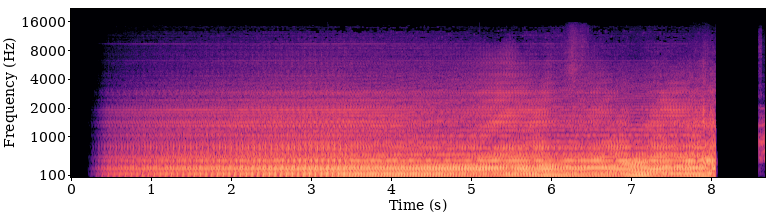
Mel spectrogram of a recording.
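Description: Electronic intro music: a thick, droning synthesizer sound with a fast pulsing low end that fades in over the first couple of seconds, stays loud and steady, and cuts off suddenly at the end.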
